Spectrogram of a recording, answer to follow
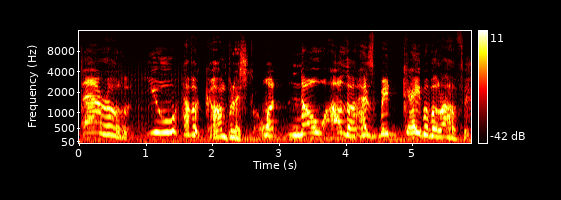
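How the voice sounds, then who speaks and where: An actor playing a flamboyant, ancient mastermind villain in a video game, pompous, grandiose and mock-polite with theatrical delivery. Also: male voice, extremely high pitch, lively intonation, slow, creaky, pushed and bright, slight background noise, full character voice. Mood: ecstatic mania.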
